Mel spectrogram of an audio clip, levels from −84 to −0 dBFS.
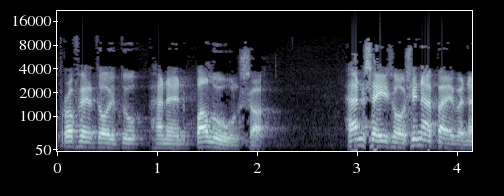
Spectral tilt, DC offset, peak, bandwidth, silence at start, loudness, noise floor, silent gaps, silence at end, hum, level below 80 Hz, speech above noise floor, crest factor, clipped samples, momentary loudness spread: -1.5 dB/octave; under 0.1%; 0 dBFS; 11 kHz; 0.05 s; -16 LUFS; -56 dBFS; none; 0 s; none; -58 dBFS; 40 dB; 18 dB; under 0.1%; 9 LU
